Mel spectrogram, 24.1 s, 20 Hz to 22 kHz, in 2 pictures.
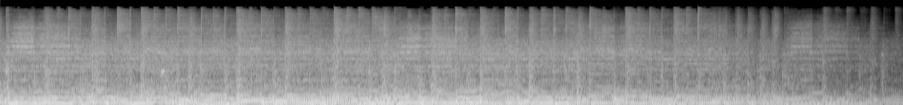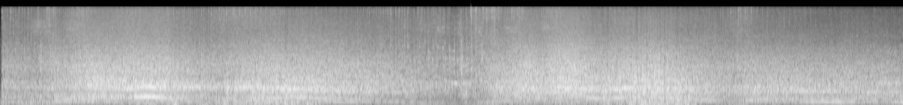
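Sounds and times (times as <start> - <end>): car engine revving: 12.1 - 24.0.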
